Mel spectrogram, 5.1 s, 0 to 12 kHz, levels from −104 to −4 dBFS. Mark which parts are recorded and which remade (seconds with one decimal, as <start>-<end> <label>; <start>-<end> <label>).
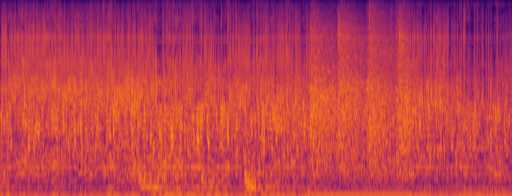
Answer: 0.0-3.1 remade; 3.1-4.1 recorded; 4.1-5.1 remade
